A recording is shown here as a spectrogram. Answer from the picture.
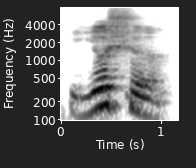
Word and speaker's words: yushrikuna: In this bab, first letter carries dhamma, so it is yushrikuna.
